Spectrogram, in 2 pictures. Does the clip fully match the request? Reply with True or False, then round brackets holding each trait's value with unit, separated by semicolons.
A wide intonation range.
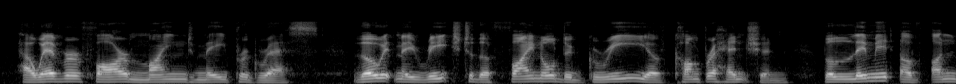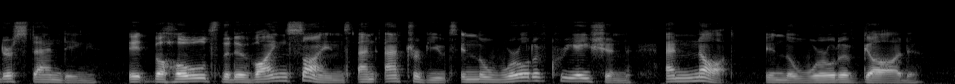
False (4.0 semitones)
